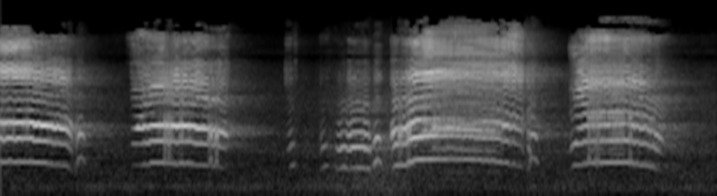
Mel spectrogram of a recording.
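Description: Loud, high-pitched newborn crying in repeated long wails with short breaks and gasps between them.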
